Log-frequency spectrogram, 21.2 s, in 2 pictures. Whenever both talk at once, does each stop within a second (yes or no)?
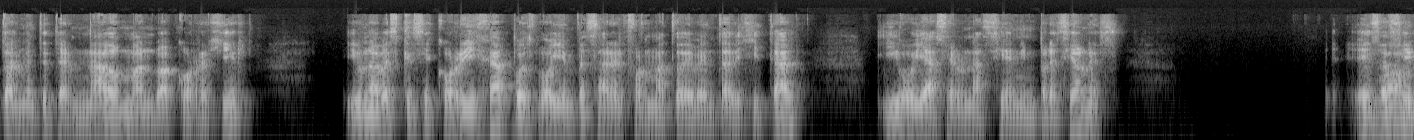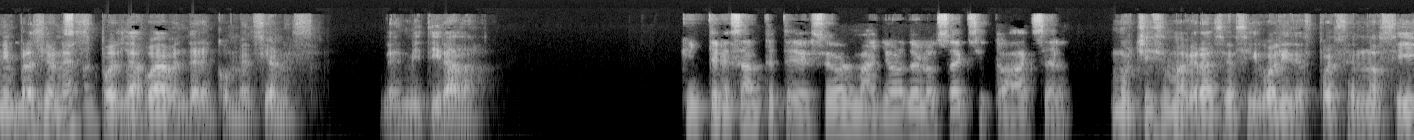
no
